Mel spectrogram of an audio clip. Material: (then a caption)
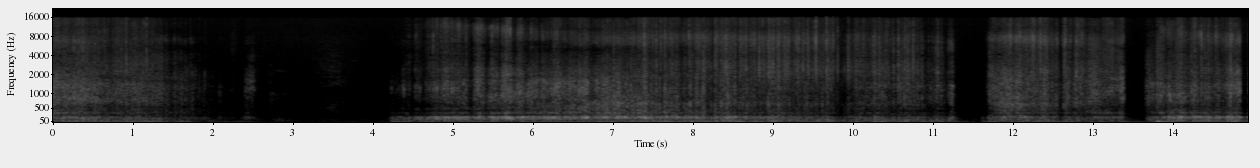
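Foam. Long red-painted nails scratch a black foam windscreen on a Blue Yeti Pro microphone, producing a dense, muffled scratching rumble concentrated in the low end. The sound fades to near silence from about 2 to 4 seconds, then returns louder and steady, with two brief dropouts near the end.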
